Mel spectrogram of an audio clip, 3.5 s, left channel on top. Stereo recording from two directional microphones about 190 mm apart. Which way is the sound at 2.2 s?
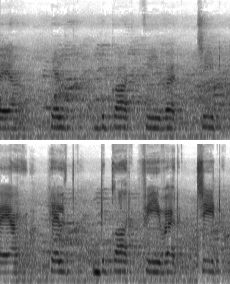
60° right (ahead or behind).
